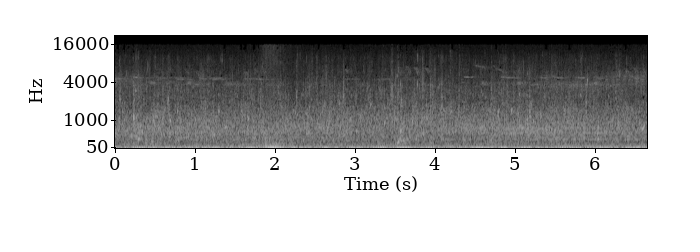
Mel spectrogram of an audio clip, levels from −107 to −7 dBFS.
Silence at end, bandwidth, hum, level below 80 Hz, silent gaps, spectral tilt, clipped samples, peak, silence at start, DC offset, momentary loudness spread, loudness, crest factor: 0 s; 13.5 kHz; none; -46 dBFS; none; -5 dB/octave; under 0.1%; -28 dBFS; 0 s; under 0.1%; 3 LU; -48 LUFS; 16 dB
